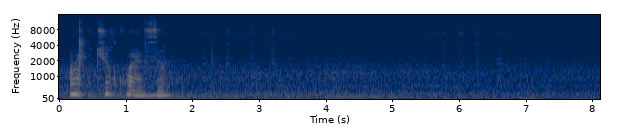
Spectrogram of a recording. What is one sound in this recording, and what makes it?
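A marker squeaks softly on paper.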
